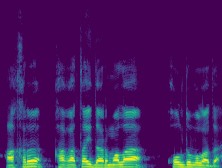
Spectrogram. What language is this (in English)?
Kazakh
